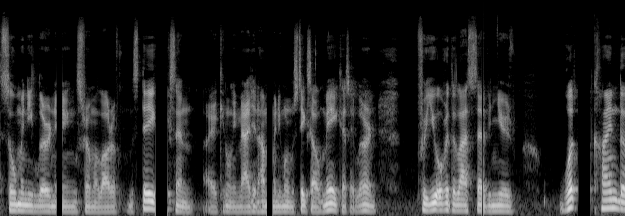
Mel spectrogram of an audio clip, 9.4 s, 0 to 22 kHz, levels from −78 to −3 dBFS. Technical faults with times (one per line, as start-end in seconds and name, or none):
0.84-0.93 block of digital silence
2.32-2.51 block of digital silence
3.99-4.09 block of digital silence
7.22-7.24 block of digital silence
8.66-8.85 block of digital silence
